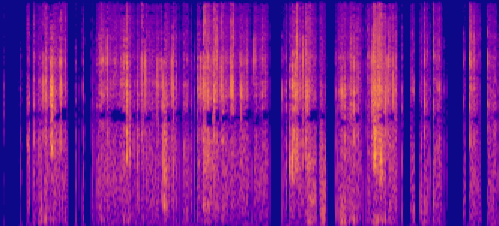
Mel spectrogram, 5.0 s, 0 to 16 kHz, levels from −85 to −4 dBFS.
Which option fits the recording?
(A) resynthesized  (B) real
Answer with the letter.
B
